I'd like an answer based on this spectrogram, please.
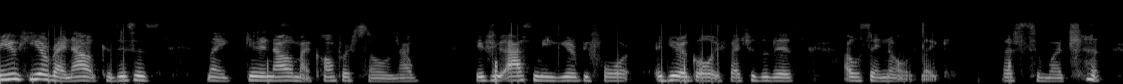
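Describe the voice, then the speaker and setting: Long, frequent pauses break up speech in a non-native accent with fairly even intonation. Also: woman, fairly low pitch for a woman, moderate pace. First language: not English. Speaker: student volunteer. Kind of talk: casual chat. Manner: hesitant.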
